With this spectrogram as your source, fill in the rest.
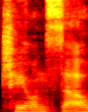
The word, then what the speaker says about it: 천사: I think it's pronounced Cheonsa, which means angel in Korean.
